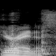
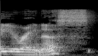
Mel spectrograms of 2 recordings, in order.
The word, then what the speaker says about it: Uranus: who pronounce the planet Uranus and others that pronounce it Uranus? Oh my God. I think it's very geographical, I think a lot of English people say Uranus and a lot of Americans say Uranus.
